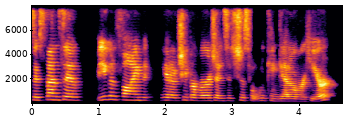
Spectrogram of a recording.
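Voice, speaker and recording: A woman hosting a casual live cooking show from her home kitchen, talking loudly and emphatically with a voice that carries. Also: fairly high pitch, steady tone, brisk, roomy sound, low-quality recording. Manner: loud voice that carries, chatty and emphatic. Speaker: host cooking on a live stream.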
